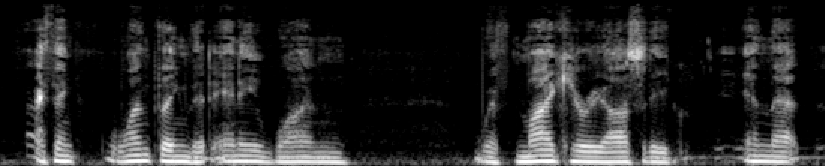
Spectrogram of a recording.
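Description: Noticeable background noise runs under the audio. A man speaks with an American accent. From New Mexico, US. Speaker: history professor. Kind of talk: interview. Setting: studio. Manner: halting.

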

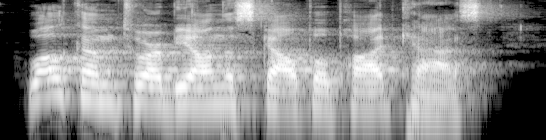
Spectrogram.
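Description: In a Canadian accent, a man speaks with lively intonation at a moderate pace. He has a plain, everyday voice. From Canada, Toronto area (Newmarket). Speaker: podcast host, doctor. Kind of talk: interview conversation.

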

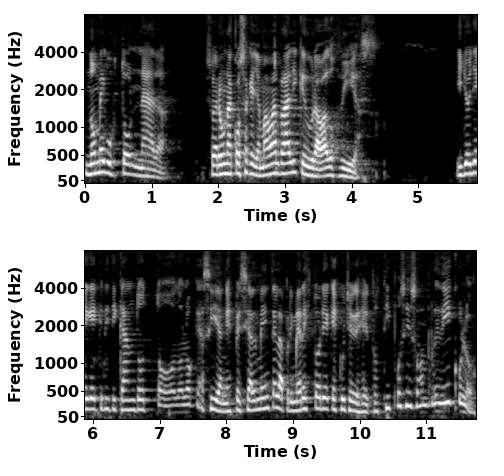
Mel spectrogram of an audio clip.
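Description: With an animated tone, a high-pitched man speaks at a moderate pace. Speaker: network marketing business speaker. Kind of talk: seminar talk.

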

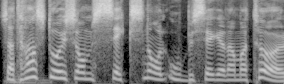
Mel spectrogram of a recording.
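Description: The background is silent on a very clean recording. The voice belongs to a man. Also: dry, close sound with no echo. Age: 40s. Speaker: podcast host. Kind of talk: casual chat. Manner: animated, hype.

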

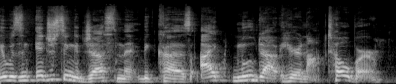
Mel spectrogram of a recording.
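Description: Against noticeable background noise, a man with an American accent speaks at a moderate pace with lively intonation. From US Midwest, northern Illinois. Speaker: crystal and tarot entrepreneur. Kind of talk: casual interview.

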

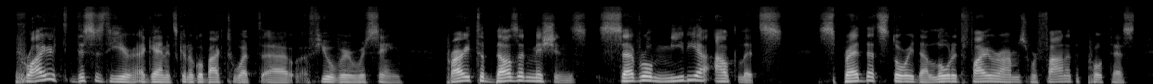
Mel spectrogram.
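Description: A man's unremarkable speaking voice, medium in pitch with lively intonation and a moderate pace, on a very clean recording with a silent background and a dry, close sound with no echo. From Canada. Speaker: podcast host. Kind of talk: casual political talk-show conversation.

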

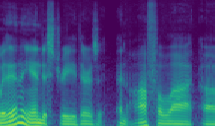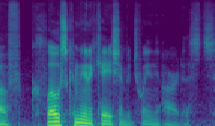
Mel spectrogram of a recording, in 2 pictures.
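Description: On a very clean recording with a silent background, a man with an American accent speaks at a very deep, low pitch with ordinary pitch variation. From Chicago suburbs. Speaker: tattoo artist and painter. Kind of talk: interview.

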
